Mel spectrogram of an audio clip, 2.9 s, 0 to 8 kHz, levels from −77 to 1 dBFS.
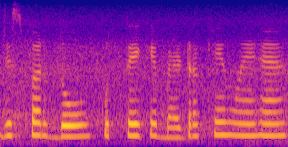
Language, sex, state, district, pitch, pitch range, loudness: Hindi, female, Punjab, Fazilka, 240 Hz, 230-245 Hz, -16 LUFS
